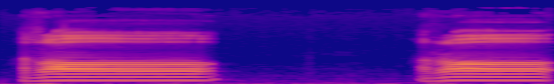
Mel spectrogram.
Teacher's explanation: যখন র উচ্চারণ করবেন তখন জিহ্বাটা উপরের তালুর সাথে সর্বোচ্চ দুইবার বাড়ি খাবে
